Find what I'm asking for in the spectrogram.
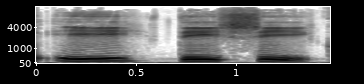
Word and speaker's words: etc.: Chữ ETC có thể đọc là and so on hay là etc.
